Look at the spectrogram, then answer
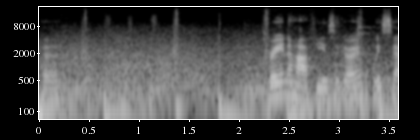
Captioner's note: waves crashing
